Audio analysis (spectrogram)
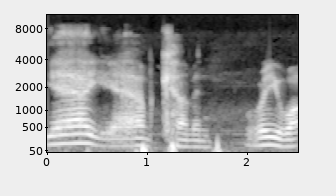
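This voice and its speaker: A put-on character voice, raspy and low-to-middle in pitch, at a moderate pace. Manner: impatient, gruff.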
